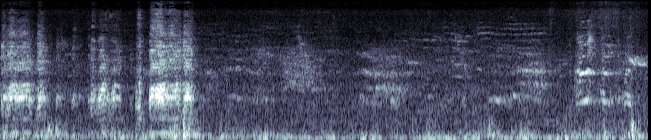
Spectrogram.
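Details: Geese giving a few loud honks near the start, then quieter, more distant honking over steady low rumbling background noise.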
